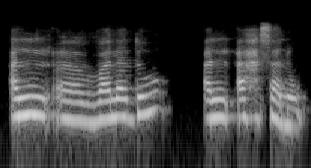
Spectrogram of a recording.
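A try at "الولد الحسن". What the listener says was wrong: हम्म, अल वलदुल हसन जोड़ते हैं ना, अलिफ लाम जब आता है ना तो उसको जोड़ते हैं, पढ़ने का तरीका होता है अल वलदुल हसन।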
